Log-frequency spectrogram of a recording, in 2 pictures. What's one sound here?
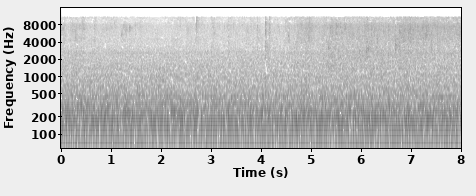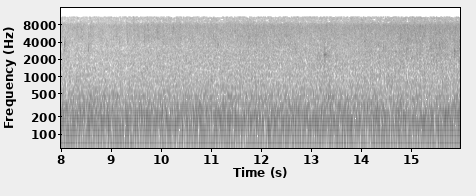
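Fish sizzles and crackles in hot oil in a pan.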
